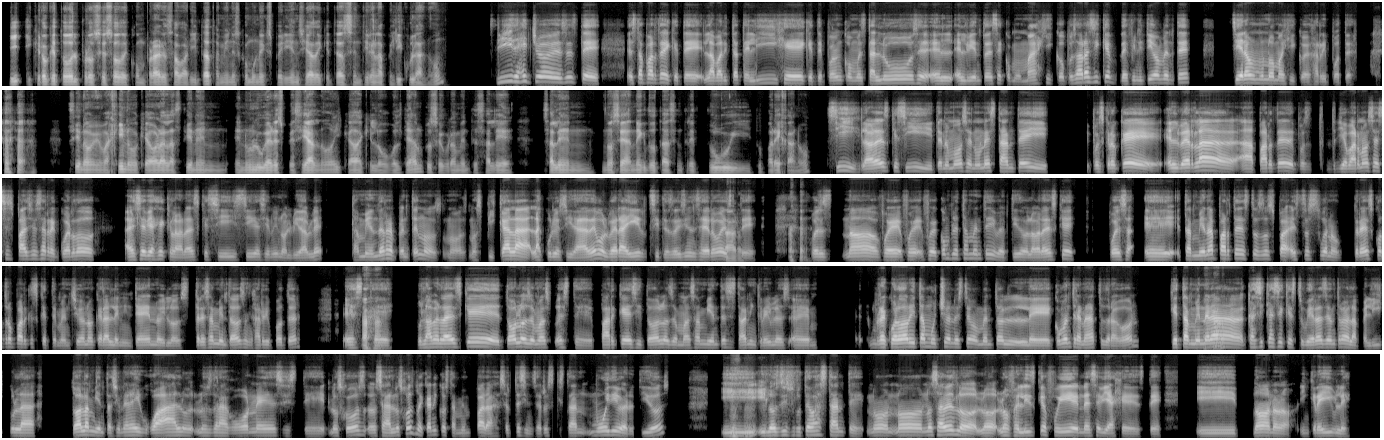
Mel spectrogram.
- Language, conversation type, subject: Spanish, podcast, ¿Me puedes contar sobre un viaje improvisado e inolvidable?
- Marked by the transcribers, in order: chuckle; chuckle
